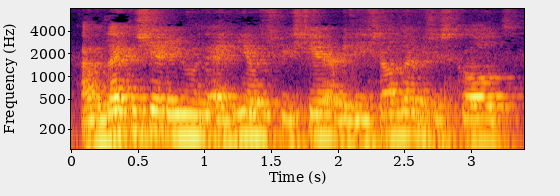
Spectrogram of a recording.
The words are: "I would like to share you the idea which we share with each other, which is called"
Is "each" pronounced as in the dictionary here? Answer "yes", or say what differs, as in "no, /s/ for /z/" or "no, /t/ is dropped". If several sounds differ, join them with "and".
no, /s/ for /tʃ/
